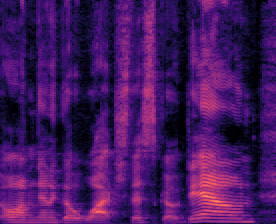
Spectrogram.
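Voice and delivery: ordinary talk, nothing marked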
